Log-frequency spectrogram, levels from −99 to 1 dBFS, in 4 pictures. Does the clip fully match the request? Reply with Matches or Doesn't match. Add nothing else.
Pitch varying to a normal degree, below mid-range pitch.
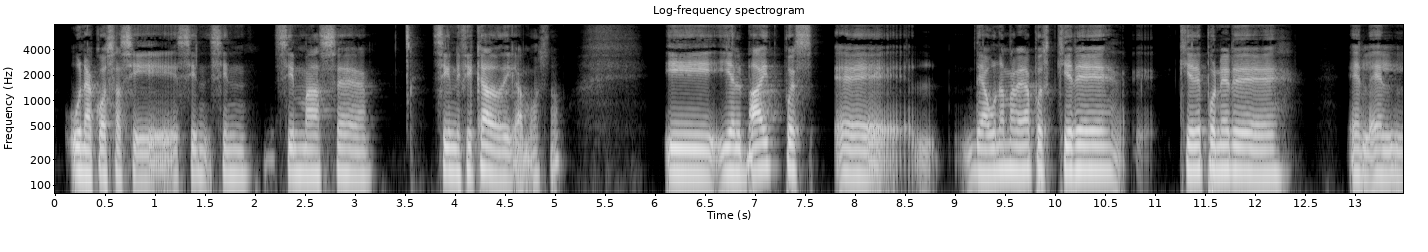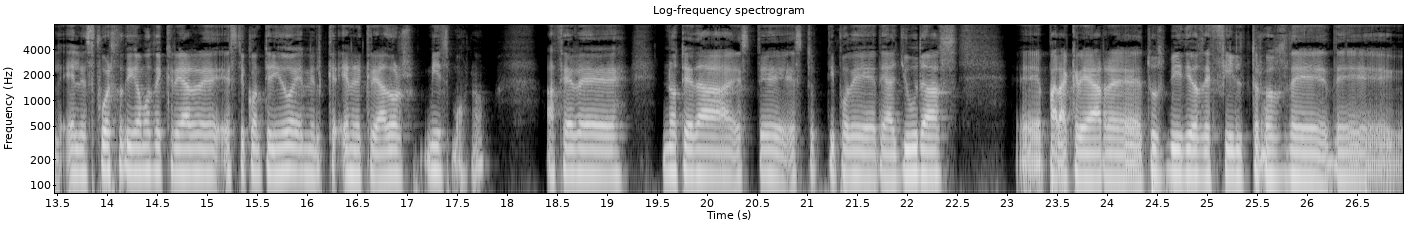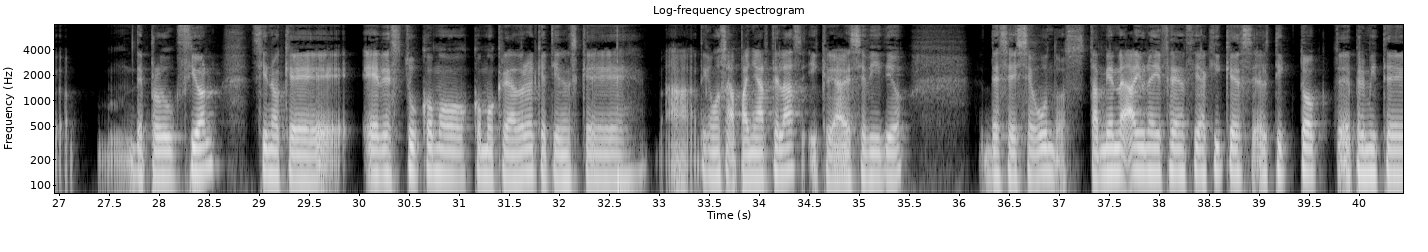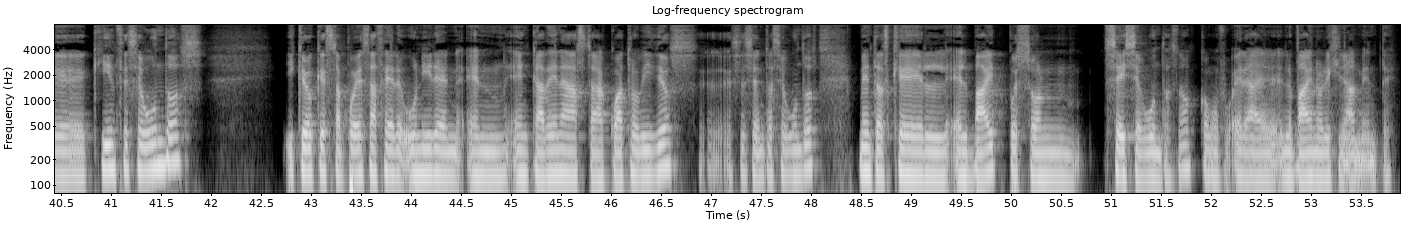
Doesn't match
